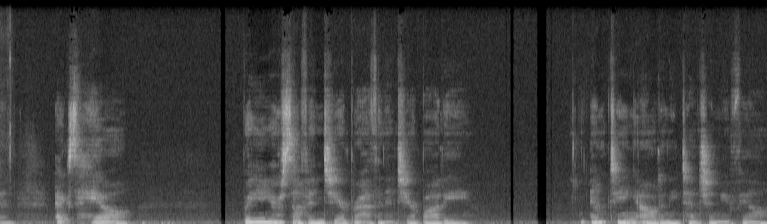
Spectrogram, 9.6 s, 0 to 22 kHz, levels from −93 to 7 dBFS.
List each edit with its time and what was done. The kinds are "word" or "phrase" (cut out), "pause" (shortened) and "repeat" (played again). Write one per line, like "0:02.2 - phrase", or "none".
none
